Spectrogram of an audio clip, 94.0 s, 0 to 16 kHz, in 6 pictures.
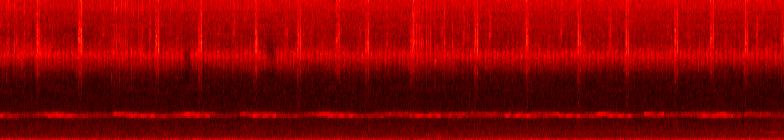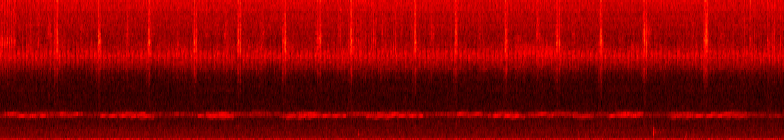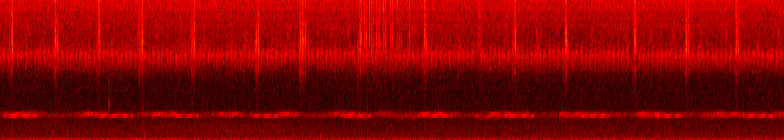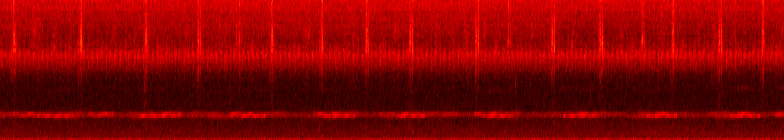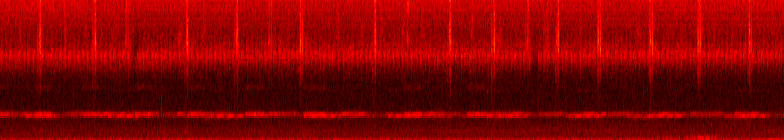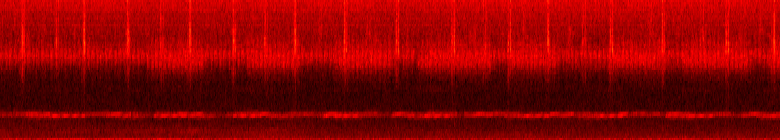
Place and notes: Ellend, Hangfarm, Magyarország - Crickets of the nightfall
High-pitched crickets over mass of crickets sound in a small forest. One can listen to them only on the end of the day.
Dél-Dunántúl, Dunántúl, Magyarország, 6 September 2019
